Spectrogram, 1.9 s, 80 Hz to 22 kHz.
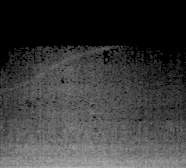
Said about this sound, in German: Kurz vor 8 Uhr morgens. Lieferwagen, Motorräder und Autos brettern über die Gneisenaustraße in Berlin-Kreuzberg. Auf zwei Spuren je Richtung.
